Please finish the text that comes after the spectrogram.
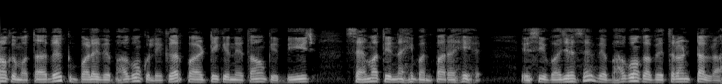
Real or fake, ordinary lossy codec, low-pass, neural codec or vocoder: real; none; 5.4 kHz; none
